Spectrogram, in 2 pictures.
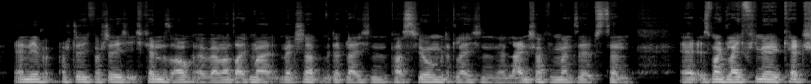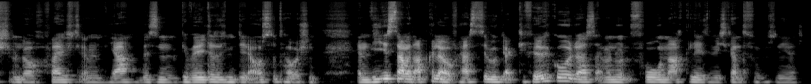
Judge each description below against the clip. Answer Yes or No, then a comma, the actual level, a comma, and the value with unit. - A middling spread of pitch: No, narrow, 1.6 semitones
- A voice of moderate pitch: No, low, 110 Hz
